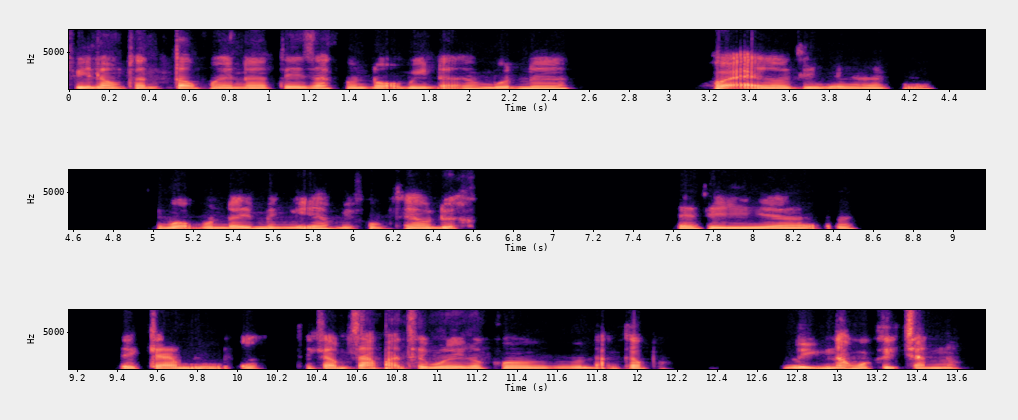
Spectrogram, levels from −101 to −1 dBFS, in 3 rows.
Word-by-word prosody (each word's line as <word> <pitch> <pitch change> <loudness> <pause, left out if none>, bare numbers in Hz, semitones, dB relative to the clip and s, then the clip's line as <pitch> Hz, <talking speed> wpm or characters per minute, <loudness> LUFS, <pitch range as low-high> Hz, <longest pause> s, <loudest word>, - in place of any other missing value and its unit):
Phi 135 - +3
Long 140 -1 +1
Thần 125 -2 -2
Tốc 185 0 +3
hay 135 -3 +1
nà 120 -1 +1
Tê 140 -1 +2
Giác 175 +3 0
Cuồng 125 -2 -1
Nộ 125 -2 +1
mình 120 +1 +1
đã - - -3
muốn, 145 +4 +1
ơ, 175 -1 +2 0.7
huệ - - +4
rồi, 125 -1 +3
thì 125 - +2
nên 130 +3 +1
là 125 -4 0
cũng 70 +1 -6 0.7
cái 150 - -2
bộ 140 - +3
môn 140 -1 -1
đấy 140 +3 +3
mình 145 -6 0
nghĩ 150 - +1
là 180 - +3
mình 125 -4 -5
không 135 +1 -3
theo 140 -2 +2
được. 105 -6 0 1.1
Thế - - +3
thì, 130 -3 +3
ờ, 130 - +2
ờ, 130 - +1 1.1
cái - - +2
cảm 100 -1 +3 0.3
ờ, 120 - -1 0.2
cái - - -6
cảm - - +2
giác - - +2
bạn - - 0
chơi 135 - 0
môn 135 - +3
đấy 135 - +3
nó 155 +1 +1
có 155 0 +1 0.2
đẳng 190 - -4
cấp 165 -2 +1
không? 145 - -22 0.6
Đỉnh 150 - +3
nóc - - +3
hoặc 160 - +2
kịch 120 -4 +1
trần 115 +1 +2
không? 130 - -4
135 Hz, 245 wpm, -23 LUFS, 125-150 Hz, 1.1 s, huệ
